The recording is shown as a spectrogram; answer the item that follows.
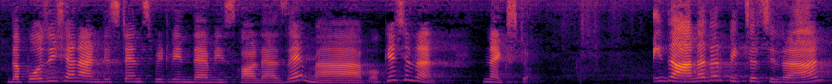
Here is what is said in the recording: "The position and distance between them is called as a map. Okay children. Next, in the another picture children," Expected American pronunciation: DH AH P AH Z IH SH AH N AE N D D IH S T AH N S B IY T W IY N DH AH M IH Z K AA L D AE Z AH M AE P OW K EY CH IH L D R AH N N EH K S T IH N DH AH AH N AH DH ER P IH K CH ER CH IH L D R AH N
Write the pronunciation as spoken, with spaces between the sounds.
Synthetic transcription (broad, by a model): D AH P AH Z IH SH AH N AE N D D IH S T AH N S B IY T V IY N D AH M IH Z K AA L D AE Z AH M AE P OW K EY CH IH L D R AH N N EH K S T IH N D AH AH N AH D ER P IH K CH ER CH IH L D R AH N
